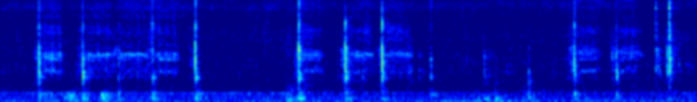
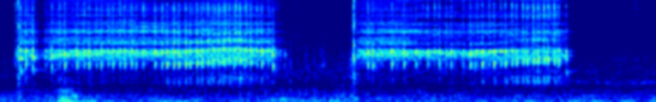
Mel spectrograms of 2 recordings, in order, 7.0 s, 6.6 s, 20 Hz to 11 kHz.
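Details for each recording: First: Pioneer A-702R amplifier, Alps motorized input selector with front cover off so the gears are visible: small motor whirs in short runs with crisp, evenly spaced detent clicks to end of range; normal selector operation. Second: Pioneer A-702R amplifier on power-up: two bursts of high buzzing, grinding whir about two and a half seconds each from the Alps motorized input selector; worn selector gears, later replaced.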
